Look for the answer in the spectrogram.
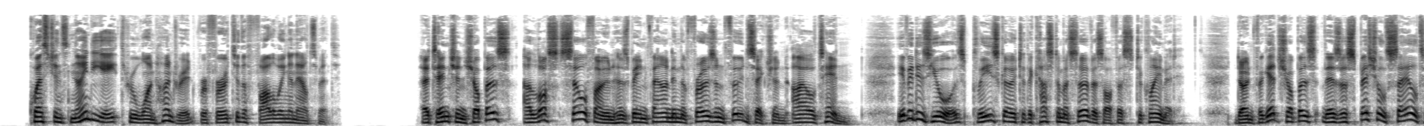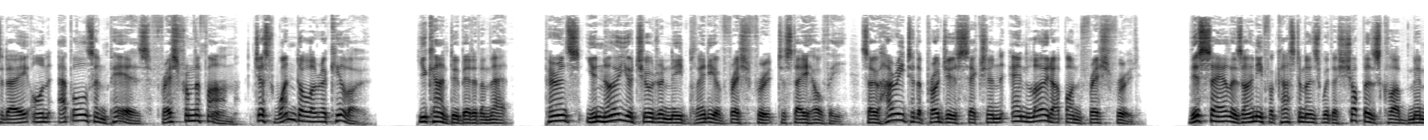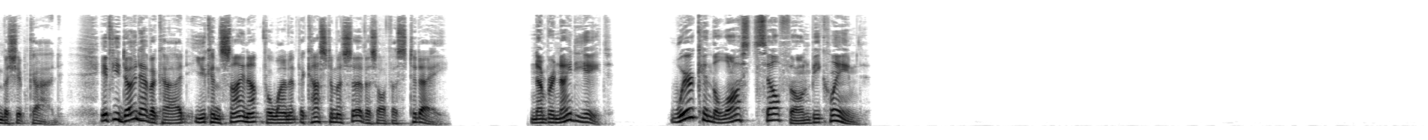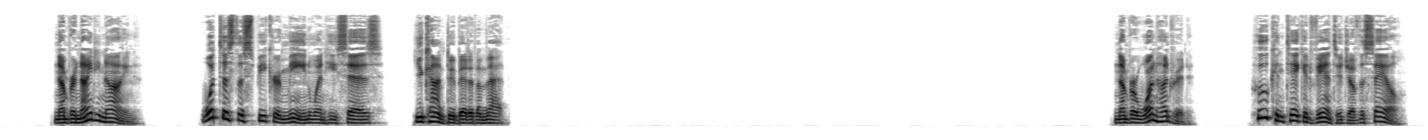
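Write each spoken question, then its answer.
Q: Where can the lost cell phone be claimed?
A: At the customer service office

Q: "You can't do better than that"?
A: The price is very good

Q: Who can take advantage of the sale?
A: Customers with a Shoppers Club membership card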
